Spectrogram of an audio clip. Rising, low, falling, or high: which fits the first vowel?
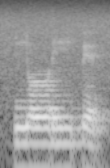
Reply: low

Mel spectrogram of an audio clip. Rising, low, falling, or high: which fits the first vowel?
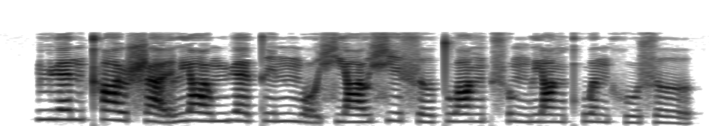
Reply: falling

